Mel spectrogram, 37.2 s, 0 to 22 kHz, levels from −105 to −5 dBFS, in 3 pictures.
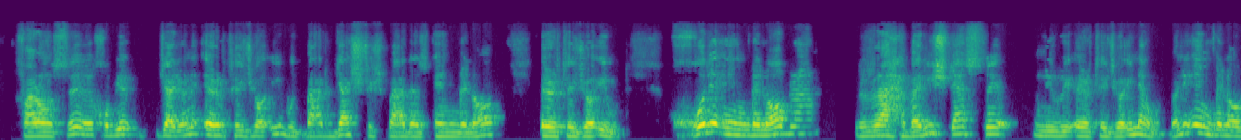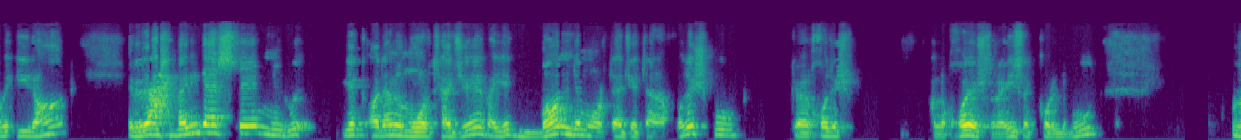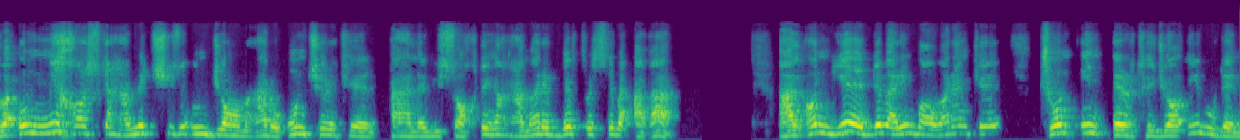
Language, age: Persian, 50-69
